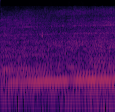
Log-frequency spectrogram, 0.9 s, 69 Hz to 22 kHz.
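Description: A Super 2 race car with no rear brakes leaving the pits at Townsville, its engine a loud, steady drone held for under a second.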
